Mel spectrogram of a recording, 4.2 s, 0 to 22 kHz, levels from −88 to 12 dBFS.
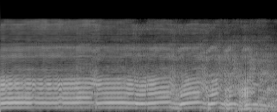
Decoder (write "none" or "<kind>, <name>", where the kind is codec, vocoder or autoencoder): vocoder, Vocos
